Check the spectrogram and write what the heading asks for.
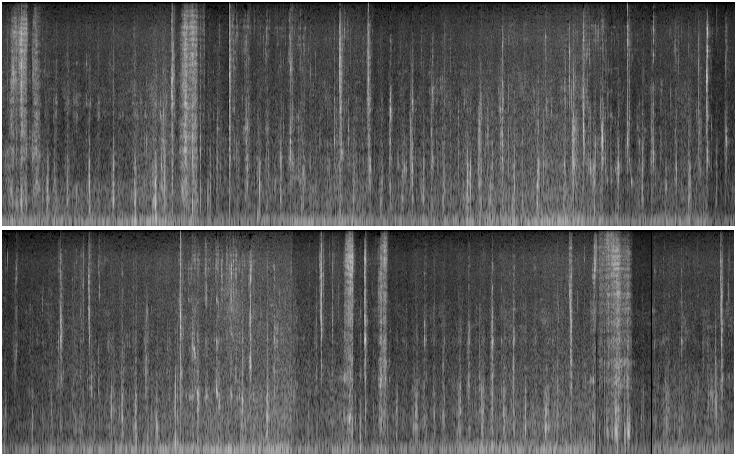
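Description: Close-miked eating of soy-sauce bibim noodles with sea snail meat: steady chewing and biting, with a few short slurps and wooden chopsticks clicking and scraping on the plate.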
